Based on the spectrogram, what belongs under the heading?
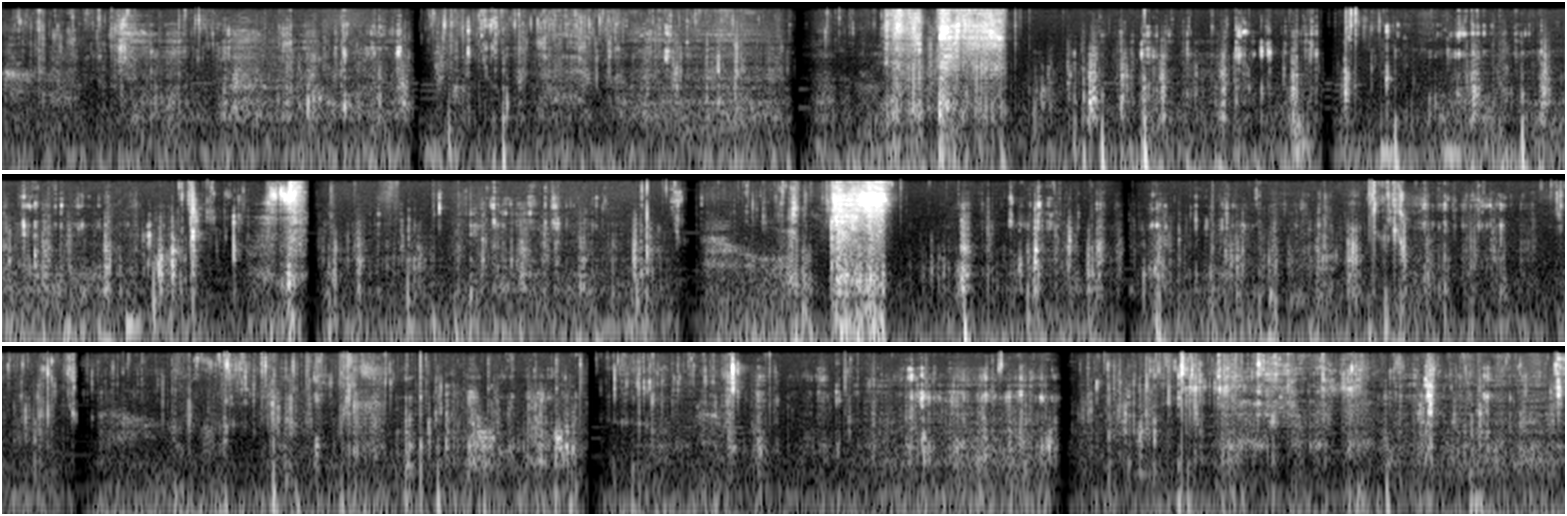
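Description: Close-miked ASMR eating sounds: a woman chewing and biting big mouthfuls of spicy sauced noodles, wet and crunchy, in short spliced takes with a brief break every few seconds.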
